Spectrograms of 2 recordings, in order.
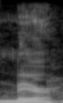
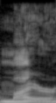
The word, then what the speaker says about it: mere: to descend into the mirror of the Deadmen, you notice Deadman. some, I don't know how to say the word very well. It's like mirror. It's not mire.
